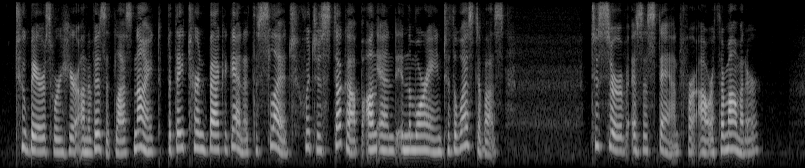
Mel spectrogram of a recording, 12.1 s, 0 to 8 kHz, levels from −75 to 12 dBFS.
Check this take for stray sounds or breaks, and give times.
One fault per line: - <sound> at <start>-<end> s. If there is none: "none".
none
